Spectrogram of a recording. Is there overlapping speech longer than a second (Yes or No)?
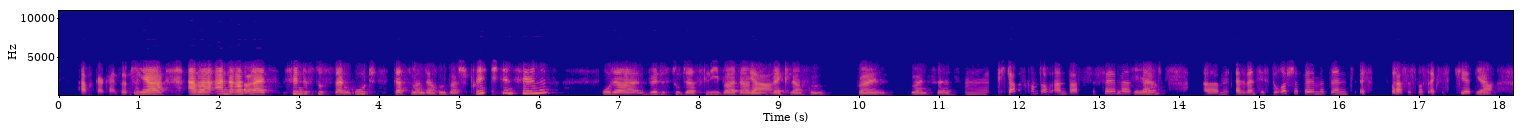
No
